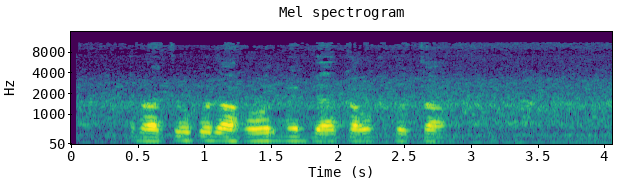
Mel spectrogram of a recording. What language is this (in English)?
Urdu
